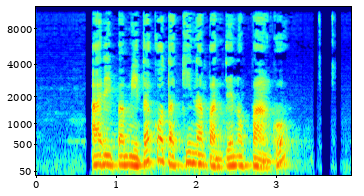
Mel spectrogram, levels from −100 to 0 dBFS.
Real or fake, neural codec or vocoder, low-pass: fake; vocoder, 48 kHz, 128 mel bands, Vocos; 10.8 kHz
